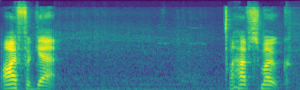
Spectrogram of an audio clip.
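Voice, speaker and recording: A man's voice: on the high side, fairly even intonation, sharp tone. A man giving casual gameplay commentary, chatty and thinking aloud as he plays. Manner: chatty, thinks aloud with restarts and quick reactions.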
